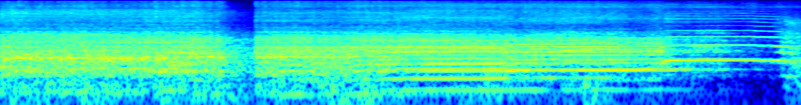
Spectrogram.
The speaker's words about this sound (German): Hier ist ein Schlüssel drin. Ich schätze, dass man dort vorne die Tür damit öffnen kann. Probieren wir es. Los geht's. Sie nahmen den Schlüssel aus der Schatulle und öffneten die Tür.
